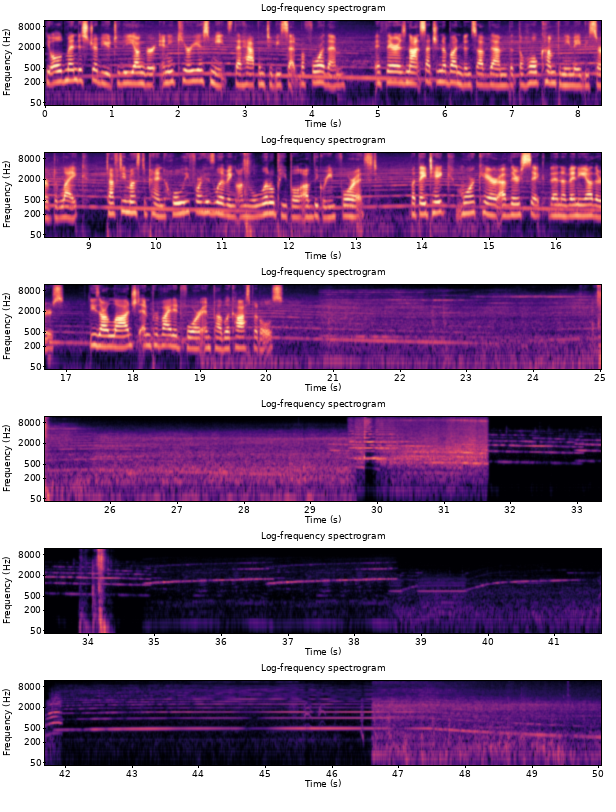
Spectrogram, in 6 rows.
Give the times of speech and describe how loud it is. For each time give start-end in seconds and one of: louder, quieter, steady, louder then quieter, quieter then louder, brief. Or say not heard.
0.0-20.2 steady.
